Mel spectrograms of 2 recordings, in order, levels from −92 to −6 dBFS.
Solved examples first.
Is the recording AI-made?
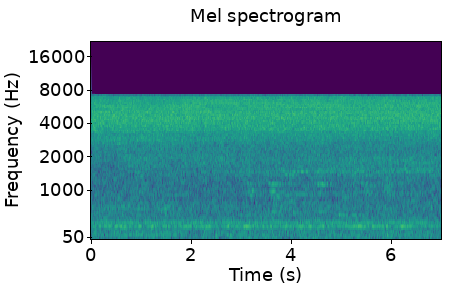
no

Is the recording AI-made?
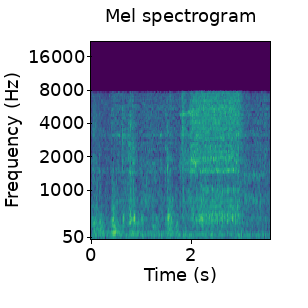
yes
